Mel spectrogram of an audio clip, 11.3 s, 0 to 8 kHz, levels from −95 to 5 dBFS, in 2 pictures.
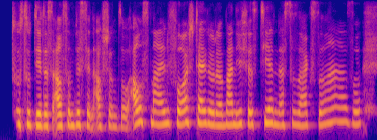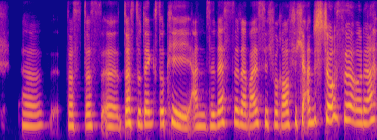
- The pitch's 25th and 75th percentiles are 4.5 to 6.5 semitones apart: No, average, 2.9 semitones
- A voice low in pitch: No, high, 230 Hz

